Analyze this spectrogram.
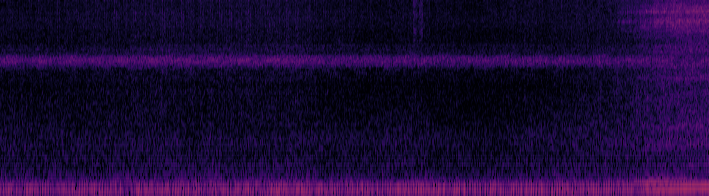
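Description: A car engine idles with a low, throbbing rumble.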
